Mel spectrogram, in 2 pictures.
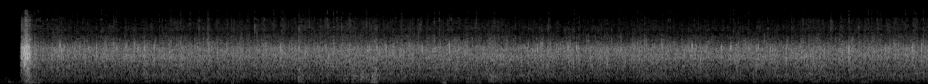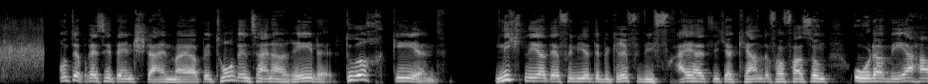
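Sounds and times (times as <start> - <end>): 
front-row audience clapping and cheering: 0.0 - 9.8
speech: 9.9 - 18.5.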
